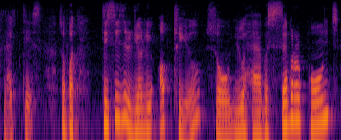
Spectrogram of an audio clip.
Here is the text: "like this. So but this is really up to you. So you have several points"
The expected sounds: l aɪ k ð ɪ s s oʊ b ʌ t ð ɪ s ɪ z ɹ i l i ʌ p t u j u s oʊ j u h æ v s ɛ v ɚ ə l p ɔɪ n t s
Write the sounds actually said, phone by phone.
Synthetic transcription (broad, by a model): l aɪ k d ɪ s s oʊ b ʌ t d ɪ s ɪ z l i l i ʌ p t u j u s oʊ j u h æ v s ɛ v ɚ ə l p ɔɪ n t s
